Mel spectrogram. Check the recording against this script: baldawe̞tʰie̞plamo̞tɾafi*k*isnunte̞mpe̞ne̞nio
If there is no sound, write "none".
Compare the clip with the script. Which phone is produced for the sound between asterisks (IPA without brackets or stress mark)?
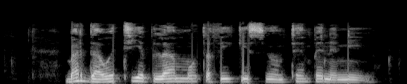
k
